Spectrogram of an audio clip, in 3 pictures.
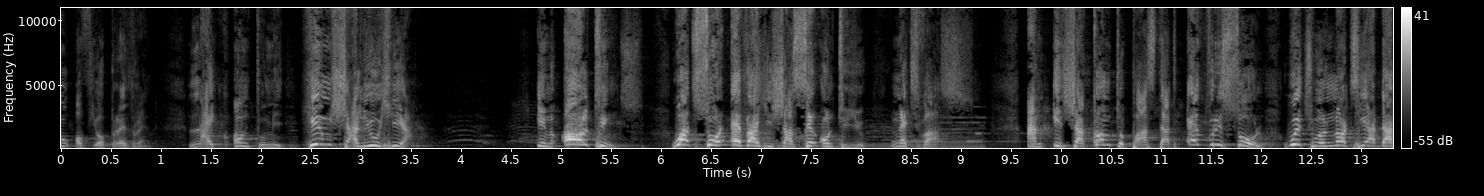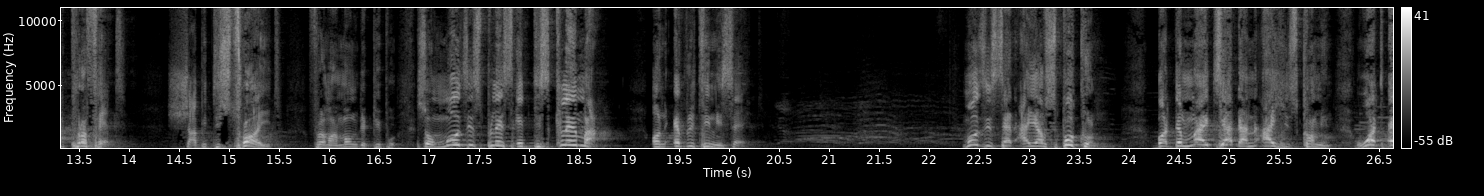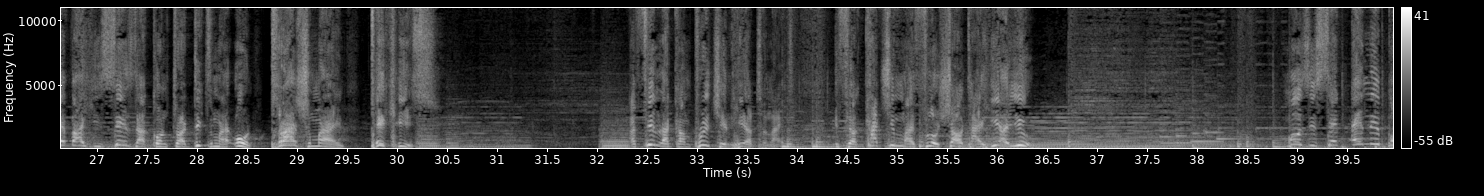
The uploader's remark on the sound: at the Love of God in Christ Church Conference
